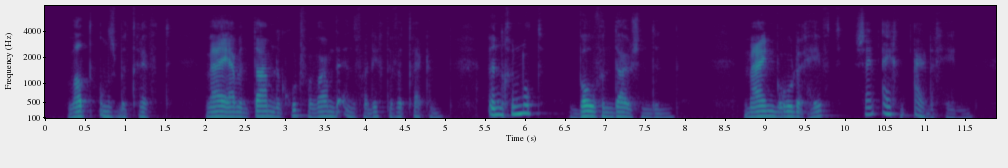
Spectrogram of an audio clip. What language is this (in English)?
Dutch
